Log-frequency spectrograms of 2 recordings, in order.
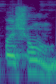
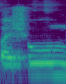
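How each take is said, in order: First: पशुम with a brief "shum" ending; पशुम, second vowel not stretched; short u. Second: पशुम stretched to "pashoom"; पशुम with an overlong second vowel; wrongly long u. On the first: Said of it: "पशुम में छोटा ऊ है". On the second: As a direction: drag out the u in पशुम. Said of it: "लंबा खींच देते हैं ऐसे करके". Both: Shown as a demonstration.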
